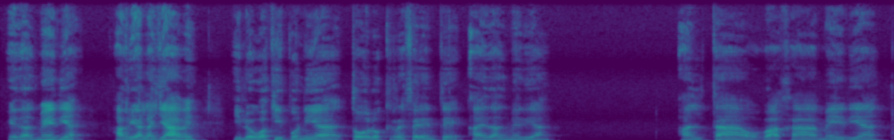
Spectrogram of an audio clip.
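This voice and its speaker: A man's voice: mid-range voice, flat delivery, measured pace, mellow. Middle-aged guy teaching a seminary class, goes step by step, throws questions at the students. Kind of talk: recorded seminary lecture.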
